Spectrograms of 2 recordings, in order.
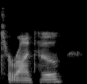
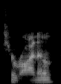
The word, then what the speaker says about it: Toronto: for example Americans called Toronto but like every carry can every Canadian knows that's Toronto like you don't pronounce the T to an off yeah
